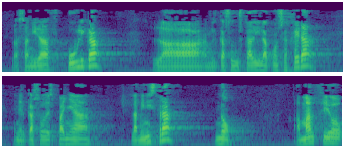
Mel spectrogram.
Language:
Spanish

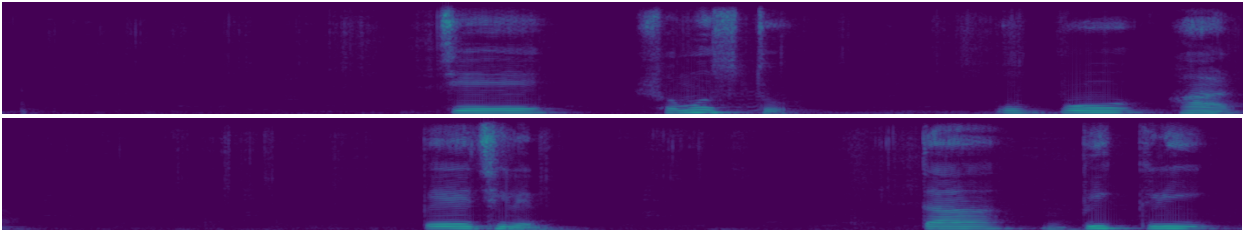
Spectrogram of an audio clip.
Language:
Bangla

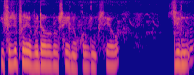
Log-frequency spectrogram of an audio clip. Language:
Bodo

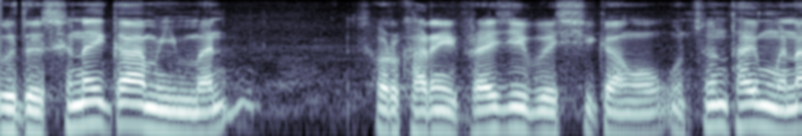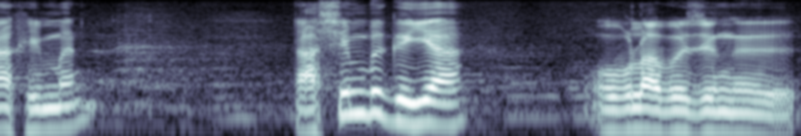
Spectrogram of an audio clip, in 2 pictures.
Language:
Bodo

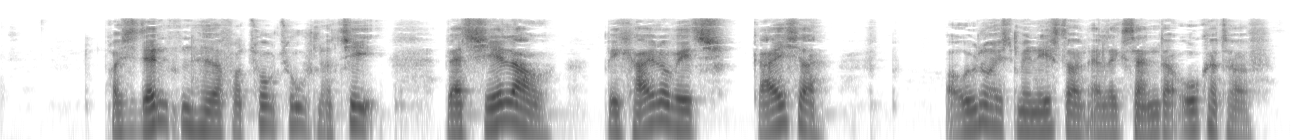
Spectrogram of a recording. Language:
Danish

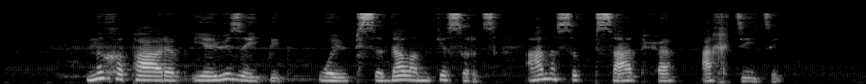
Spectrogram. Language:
Abkhazian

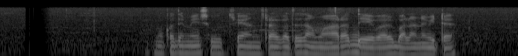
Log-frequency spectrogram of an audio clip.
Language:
Sinhala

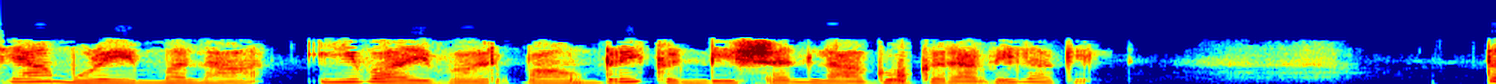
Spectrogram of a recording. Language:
Marathi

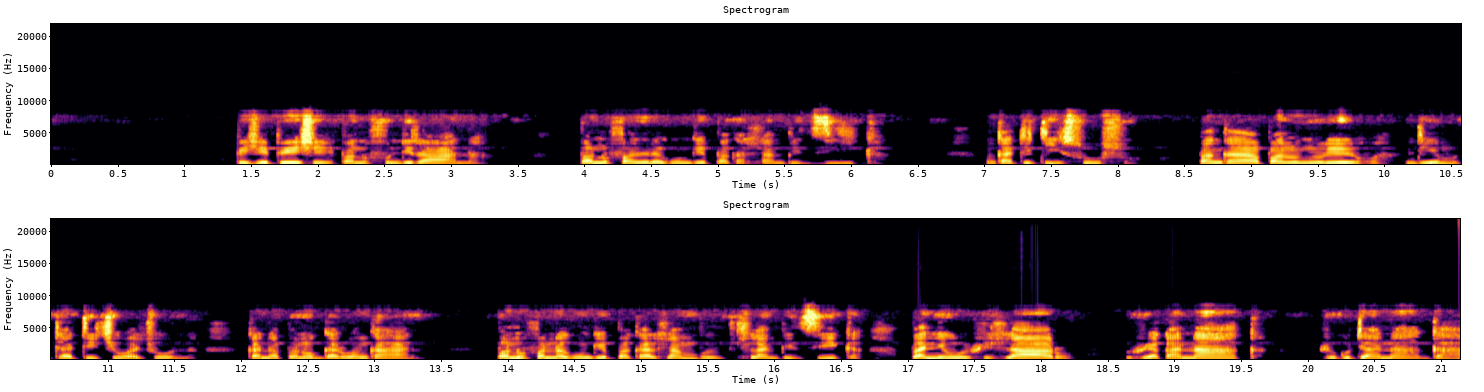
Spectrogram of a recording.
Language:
Ndau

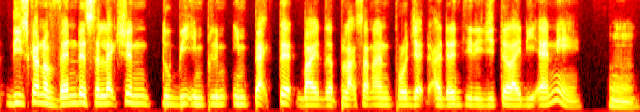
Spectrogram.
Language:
Malay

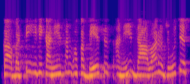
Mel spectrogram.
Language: Telugu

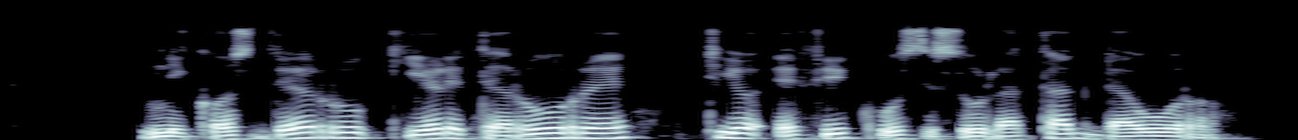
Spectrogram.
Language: Esperanto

